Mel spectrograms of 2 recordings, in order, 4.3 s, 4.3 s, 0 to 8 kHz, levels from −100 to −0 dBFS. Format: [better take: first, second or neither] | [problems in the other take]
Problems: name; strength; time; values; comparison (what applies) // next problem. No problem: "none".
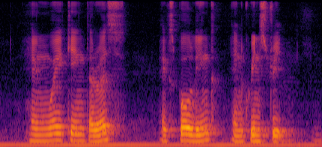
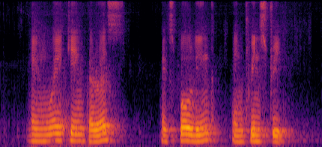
first | noise reduction (neural separator model SepFormer DNS4)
